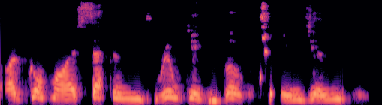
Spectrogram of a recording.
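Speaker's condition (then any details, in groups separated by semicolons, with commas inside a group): Cerebral palsy; from birth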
